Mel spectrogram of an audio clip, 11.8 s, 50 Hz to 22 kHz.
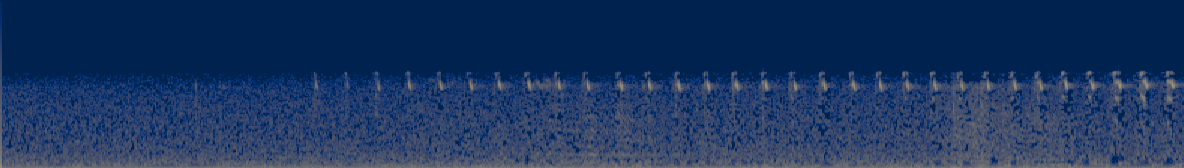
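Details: Booted eagle on a June 2021 morning in Parc Natural dels Ports: after three quiet seconds, a long string of rapid, high, piping notes runs to the end over a low rumbling background.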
